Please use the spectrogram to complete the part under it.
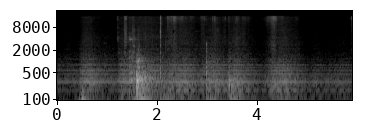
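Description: A thin sheet of leather rustles as a hand picks it up.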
